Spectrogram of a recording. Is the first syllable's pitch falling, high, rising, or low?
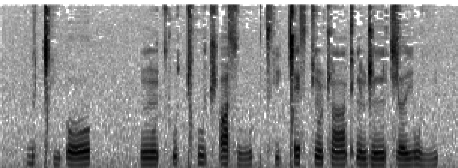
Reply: high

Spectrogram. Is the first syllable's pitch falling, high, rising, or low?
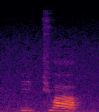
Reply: high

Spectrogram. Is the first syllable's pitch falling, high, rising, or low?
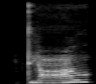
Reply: rising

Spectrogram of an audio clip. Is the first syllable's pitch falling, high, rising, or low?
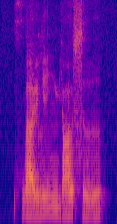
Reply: low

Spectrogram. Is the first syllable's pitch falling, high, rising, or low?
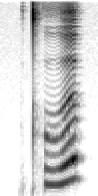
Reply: rising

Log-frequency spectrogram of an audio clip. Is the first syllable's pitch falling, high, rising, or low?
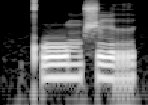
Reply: high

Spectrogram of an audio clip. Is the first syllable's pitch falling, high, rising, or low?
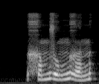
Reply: rising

